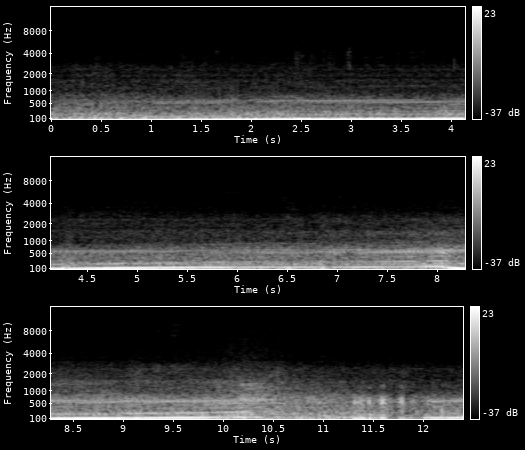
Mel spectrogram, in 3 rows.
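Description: Porsche 911 (992) Cabriolet's twin-turbo flat-six running under way, its note rising slowly, then stepping down in pitch about eight seconds in before pulling on again. Heard from the open cockpit with the roof down, with road and wind noise around it.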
